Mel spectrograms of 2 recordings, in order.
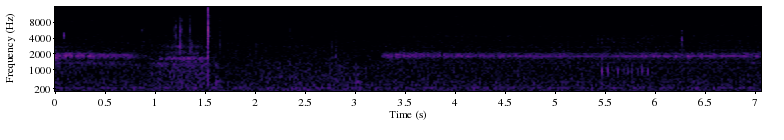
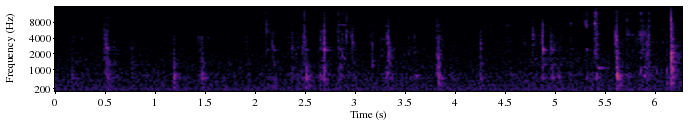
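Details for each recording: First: Harman Kardon HK3270 receiver volume motor, bench-run at about 1.6–10 V after cycling to clear suspected dried-up grease: thin, steady high whine between handling clicks; motor turns smoothly and freely. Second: Harman Kardon HK3270 stereo receiver under repair: irregular sharp popping and clicking over a quiet hum, suspected to come from faulty transistors to be checked by heating them.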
